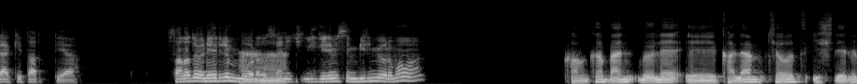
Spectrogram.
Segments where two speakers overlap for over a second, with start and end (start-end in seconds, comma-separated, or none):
none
